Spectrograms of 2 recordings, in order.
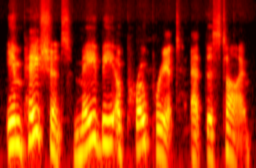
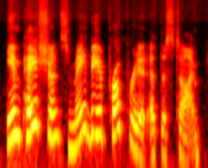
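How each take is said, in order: First: It is read slowly and distinctly. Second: It is read at an ordinary pace.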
